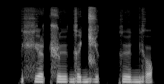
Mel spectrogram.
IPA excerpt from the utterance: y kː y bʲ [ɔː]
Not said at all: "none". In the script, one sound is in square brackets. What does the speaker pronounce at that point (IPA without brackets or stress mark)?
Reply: ɔ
